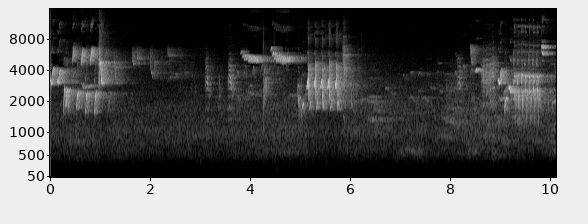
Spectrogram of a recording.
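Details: Varied song of a common nightingale: three separate phrases of rattling trills, clear whistles and buzzy high notes, divided by short silent gaps.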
